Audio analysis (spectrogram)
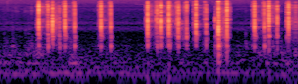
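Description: Fingertips of both hands type on a Cherry MX mechanical keyboard with black ABS plastic keycaps. Twenty sharp, bright clacks come in quick bursts, separated by short pauses. Each one dies away almost instantly, with no low-end thump.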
